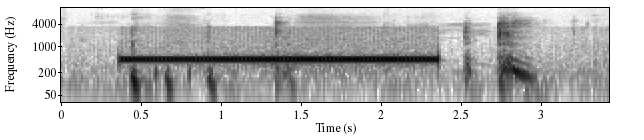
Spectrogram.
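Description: A telephone dial tone sounds as a call is being placed. The steady, unbroken tone holds for about two seconds and then cuts off, followed by a couple of brief clicks.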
